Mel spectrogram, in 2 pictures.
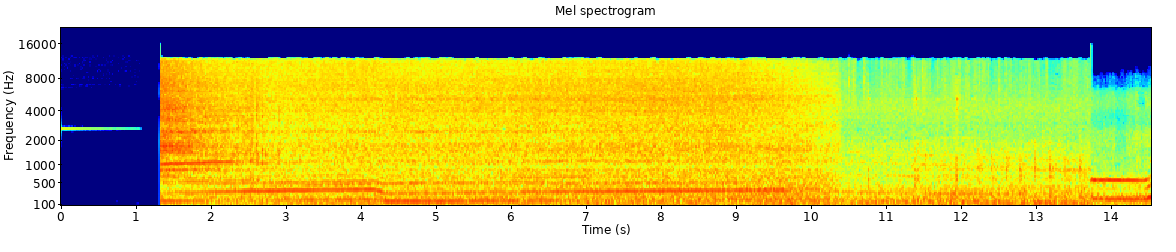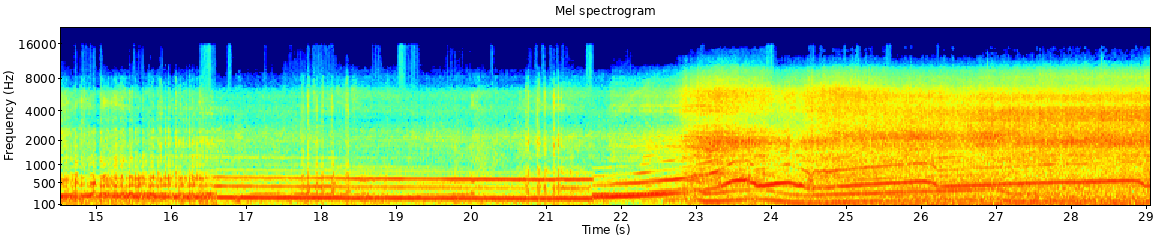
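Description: After a second of silence, a tuned Porsche 911 Turbo at full throttle above 110 mph, heard from inside the cabin, its engine note climbing slowly with an upshift about four seconds in. Then a McLaren 720S's twin-turbo V8, heard from right over its engine cover, holds a steady cruising note before going to full throttle about two-thirds of the way through, revs climbing through a run of quick upshifts.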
